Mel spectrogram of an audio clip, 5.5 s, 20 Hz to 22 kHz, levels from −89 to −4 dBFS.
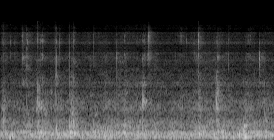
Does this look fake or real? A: fake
